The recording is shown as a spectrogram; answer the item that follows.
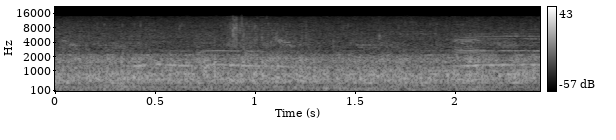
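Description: Steady rushing and bubbling of hot tub water churned by the jets, with a faint distant voice over it.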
